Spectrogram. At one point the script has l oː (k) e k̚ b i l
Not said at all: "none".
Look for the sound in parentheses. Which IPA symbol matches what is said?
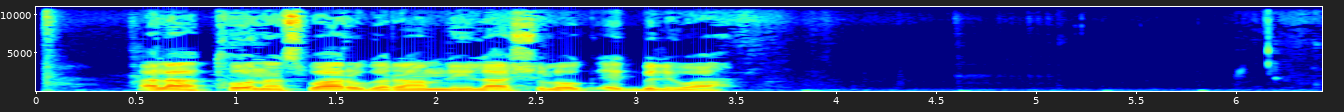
k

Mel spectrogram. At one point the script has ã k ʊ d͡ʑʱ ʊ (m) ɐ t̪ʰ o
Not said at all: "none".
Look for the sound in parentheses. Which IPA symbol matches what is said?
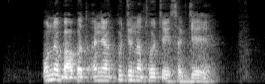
n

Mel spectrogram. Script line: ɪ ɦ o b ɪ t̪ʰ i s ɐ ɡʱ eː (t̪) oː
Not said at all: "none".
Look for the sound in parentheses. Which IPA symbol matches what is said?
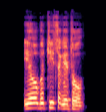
t̪ʰ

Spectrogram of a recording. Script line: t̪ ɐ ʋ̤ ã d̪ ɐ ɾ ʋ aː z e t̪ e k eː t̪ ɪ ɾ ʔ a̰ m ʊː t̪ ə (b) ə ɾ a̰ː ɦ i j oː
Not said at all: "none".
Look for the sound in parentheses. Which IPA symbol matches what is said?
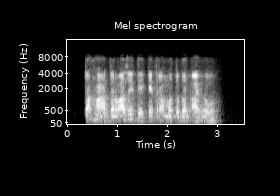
b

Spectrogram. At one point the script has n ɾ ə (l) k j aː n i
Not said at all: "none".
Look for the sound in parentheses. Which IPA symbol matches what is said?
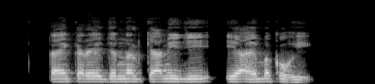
l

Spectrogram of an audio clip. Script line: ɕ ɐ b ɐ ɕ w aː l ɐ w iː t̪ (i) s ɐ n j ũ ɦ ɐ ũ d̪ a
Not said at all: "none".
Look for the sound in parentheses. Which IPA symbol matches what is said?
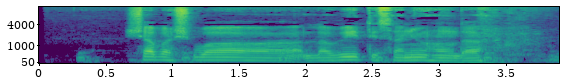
i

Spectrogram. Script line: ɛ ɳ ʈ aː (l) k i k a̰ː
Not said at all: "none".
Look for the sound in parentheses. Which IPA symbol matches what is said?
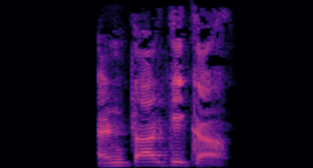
ɾ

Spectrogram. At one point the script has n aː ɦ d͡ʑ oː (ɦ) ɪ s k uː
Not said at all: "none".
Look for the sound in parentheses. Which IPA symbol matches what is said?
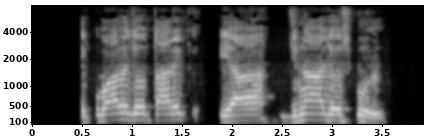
none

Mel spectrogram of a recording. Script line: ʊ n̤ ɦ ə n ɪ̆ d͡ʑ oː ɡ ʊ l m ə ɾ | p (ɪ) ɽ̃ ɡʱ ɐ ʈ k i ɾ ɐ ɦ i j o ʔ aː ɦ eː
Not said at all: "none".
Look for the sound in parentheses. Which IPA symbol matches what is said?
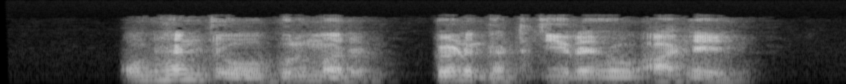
ɪ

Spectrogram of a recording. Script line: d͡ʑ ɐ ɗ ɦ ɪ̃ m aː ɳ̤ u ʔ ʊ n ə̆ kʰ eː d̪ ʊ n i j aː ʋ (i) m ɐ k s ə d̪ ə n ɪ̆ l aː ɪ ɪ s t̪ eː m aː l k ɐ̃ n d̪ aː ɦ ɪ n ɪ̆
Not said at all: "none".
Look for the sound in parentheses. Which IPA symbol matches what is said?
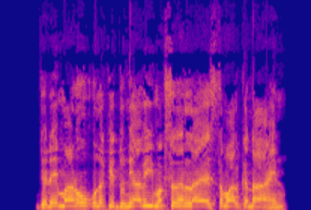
i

